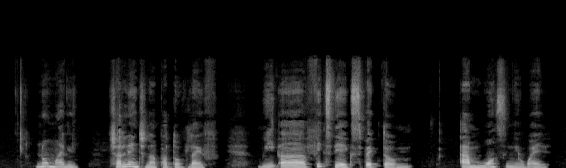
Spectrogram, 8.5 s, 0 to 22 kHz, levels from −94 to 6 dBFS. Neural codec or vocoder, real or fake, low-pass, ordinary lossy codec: vocoder, 44.1 kHz, 128 mel bands, Pupu-Vocoder; fake; 14.4 kHz; AAC, 64 kbps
